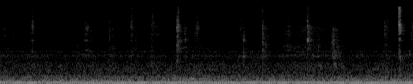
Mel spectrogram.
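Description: Oracle cards being shuffled and handled in the hands: a scattering of short, irregular flicks and card-edge clicks over a steady low hum.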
